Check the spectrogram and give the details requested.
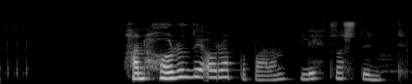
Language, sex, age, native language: Icelandic, female, 11, Icelandic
